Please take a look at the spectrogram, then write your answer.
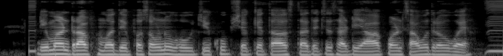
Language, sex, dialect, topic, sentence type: Marathi, male, Southern Konkan, banking, statement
